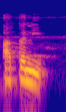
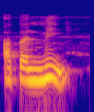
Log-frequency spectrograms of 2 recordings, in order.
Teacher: you have to stress on syllable ni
